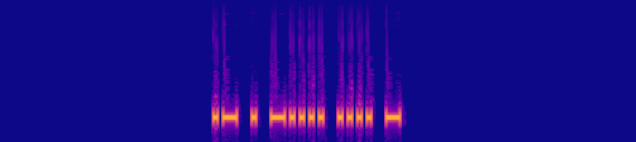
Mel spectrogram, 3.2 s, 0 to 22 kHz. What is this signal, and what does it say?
Morse code, heard as a keyed tone, about 52 wpm, 700 Hz. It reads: AE6HT
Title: USA Call Signs - 5 Characters - 3x Character Spacing - 50wpm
